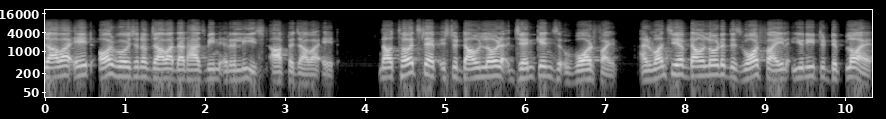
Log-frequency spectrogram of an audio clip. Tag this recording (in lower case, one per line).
speech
